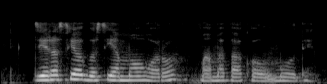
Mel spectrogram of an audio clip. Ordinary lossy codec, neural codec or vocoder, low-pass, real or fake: none; codec, 16 kHz, 4.8 kbps, FACodec; 7.2 kHz; fake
